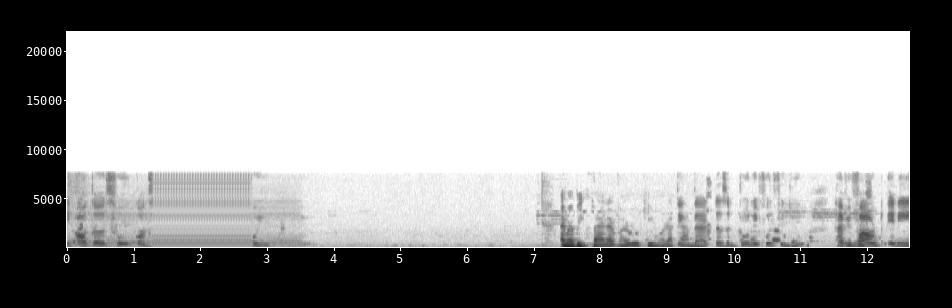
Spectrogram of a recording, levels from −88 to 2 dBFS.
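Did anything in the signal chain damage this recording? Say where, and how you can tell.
Yes. Three kinds of damage are audible.

Echo leak, at the call-processing stage: a faint delayed copy of the speech trails it by about 0.41 s. It runs from 0.0 to 3.74 s at about 20 dB below the speech and returns in short scraps at 4.02–4.07, 4.37–4.46, 8.69–8.74 and 9.59–9.69 s, at about 20 to 40 dB down. The likely cause is a far-end loudspeaker whose echo canceller let part of the returned signal through.

System hang loop, at the driver or buffer stage: from 1.32 to 2.76 s a single 40 ms slice repeats about 36 times, producing a buzz at 25 Hz in place of the speech. Around a second and a half of real audio is lost there. The host stalled while the hardware kept replaying the same ring-buffer segment, and a 40 ms period points to a buffer of that length.

Speech suppressed in double talk, also in call processing: the near-end speech dips by up to about 25 dB from 9.97 to 11.57 s and by up to about 30 dB from 12.08 to 12.45 s, losing level in patches. 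The likely cause is the echo canceller mistaking overlapping talk for echo and attenuating the wanted speech along with it. The band limit at 8 kHz is normal call microphone processing.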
